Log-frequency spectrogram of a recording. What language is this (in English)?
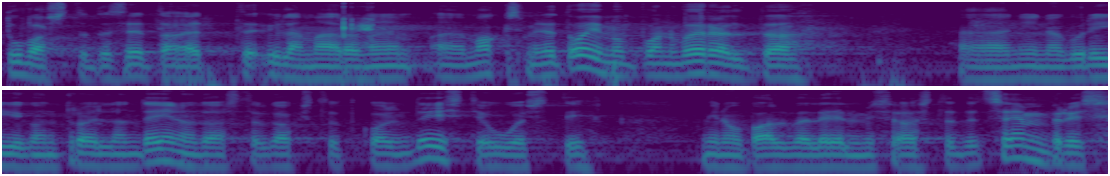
Estonian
